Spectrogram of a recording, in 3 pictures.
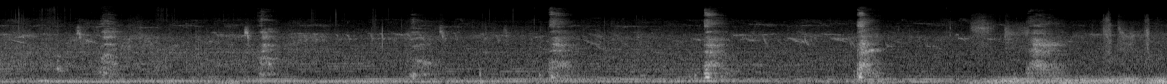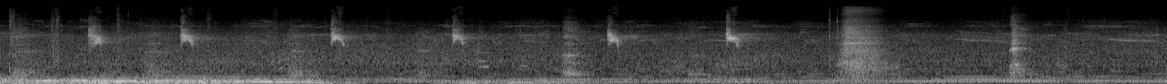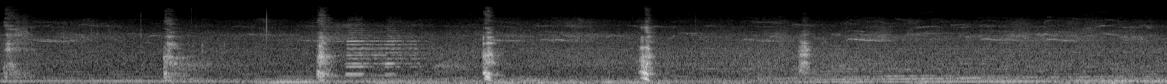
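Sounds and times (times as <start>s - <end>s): vehicle passing: 0.0s - 35.0s
car horn toot: 26.6s - 27.7s.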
